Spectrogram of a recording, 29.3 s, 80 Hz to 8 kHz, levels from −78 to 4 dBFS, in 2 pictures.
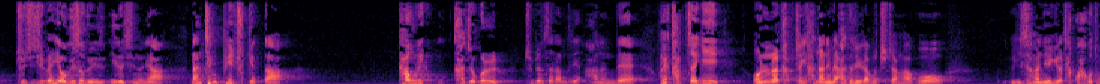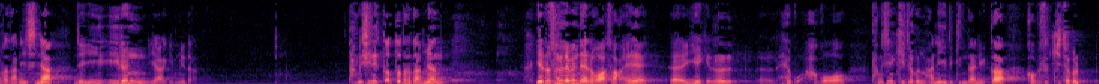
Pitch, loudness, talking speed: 170 Hz, -25 LUFS, 265 characters per minute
